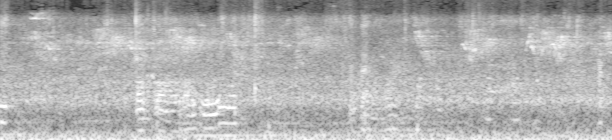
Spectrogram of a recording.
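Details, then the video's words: Backyard hens relaxing in their coop give a short run of low, throaty clucks over a steady low rumble, with faint high chirps from small wild birds behind. "Rooster Crowing! Hens Clucking!"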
